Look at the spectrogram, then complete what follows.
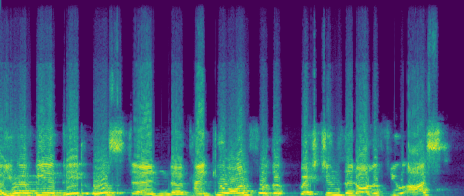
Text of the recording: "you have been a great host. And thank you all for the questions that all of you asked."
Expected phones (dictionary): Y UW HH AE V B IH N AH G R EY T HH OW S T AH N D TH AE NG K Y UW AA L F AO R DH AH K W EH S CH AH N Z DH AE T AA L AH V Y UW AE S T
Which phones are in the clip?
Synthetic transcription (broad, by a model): Y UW HH AE V B IH N AH G R EY T HH OW S T AH N D T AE NG K Y UW AA L F AO R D AH K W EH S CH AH N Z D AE T AA L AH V Y UW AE S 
